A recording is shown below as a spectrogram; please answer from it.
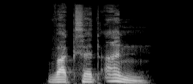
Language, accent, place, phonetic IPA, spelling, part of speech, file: German, Germany, Berlin, [ˌvaksət ˈan], wachset an, verb, De-wachset an.ogg
- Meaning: second-person plural subjunctive I of anwachsen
